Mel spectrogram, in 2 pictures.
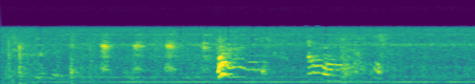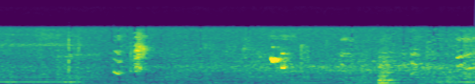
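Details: Yorkie helping with shopping, giving two short high-pitched yips several seconds apart against quiet talk, rustling and a constant low hum.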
